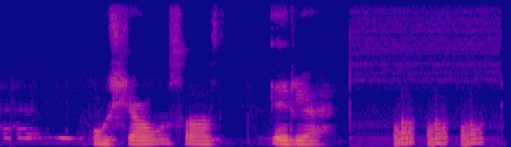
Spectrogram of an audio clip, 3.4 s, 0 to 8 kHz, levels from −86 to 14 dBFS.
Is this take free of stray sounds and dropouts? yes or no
no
